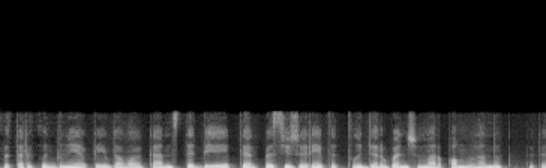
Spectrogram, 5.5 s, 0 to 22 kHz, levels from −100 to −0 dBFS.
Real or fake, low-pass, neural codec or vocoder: fake; 7.2 kHz; codec, 16 kHz, 0.5 kbps, FunCodec, trained on LibriTTS, 25 frames a second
